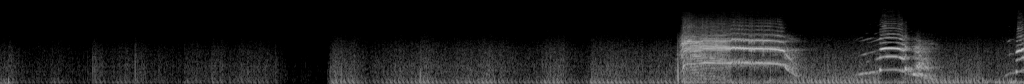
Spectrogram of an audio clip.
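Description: A woman's loud scream, held about a second and falling away at the end, followed by short wailing cries, over the hiss and crackle of an early-1930s film soundtrack.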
